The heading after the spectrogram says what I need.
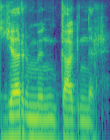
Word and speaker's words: Jörmungandr: I try to pronounce it just as it says here, it's the O with the 2 dots. It's Oh, sure. yeah, so it's Jörmungandr, and we have we have more like sharp letters, you know.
